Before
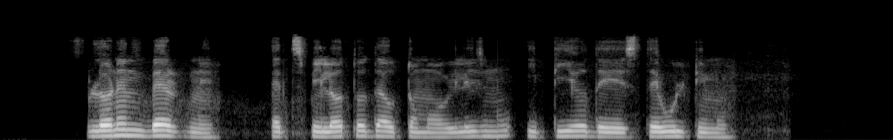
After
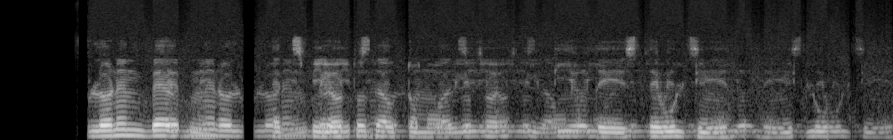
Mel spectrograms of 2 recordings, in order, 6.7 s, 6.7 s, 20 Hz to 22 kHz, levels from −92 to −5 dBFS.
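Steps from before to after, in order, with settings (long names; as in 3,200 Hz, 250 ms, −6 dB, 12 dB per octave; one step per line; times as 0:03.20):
feedback delay that plays each chunk backwards 621 ms, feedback 46%, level −6 dB
0:03.25–0:04.48: low-shelf EQ 180 Hz −10 dB
bit reduction 9 bits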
